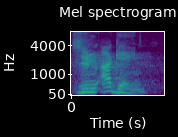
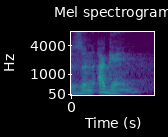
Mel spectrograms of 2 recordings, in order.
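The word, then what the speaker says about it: synagein (συνάγειν): Das griechische Wort, das hier verwendet wird von Jesus, für versammeln, synagein. Betonung liegt auf der zweiten Silbe, synagein.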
